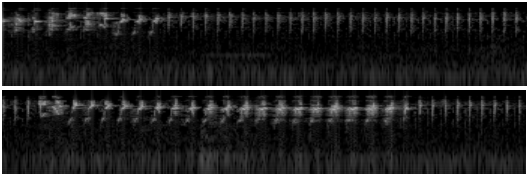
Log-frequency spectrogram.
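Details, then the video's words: Continuous 'nyambung kuntilanak' trill by a lovebird, intended to teach shrikes: rapid high chattering that dips in volume for a few seconds, then returns louder and more grating. "LOVEBIRD NYAMBUNG KUNTILANAK"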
